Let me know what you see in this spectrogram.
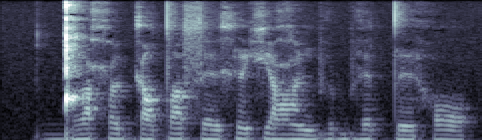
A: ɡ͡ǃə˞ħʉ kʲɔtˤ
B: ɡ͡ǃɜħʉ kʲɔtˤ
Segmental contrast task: B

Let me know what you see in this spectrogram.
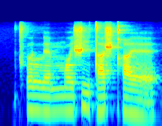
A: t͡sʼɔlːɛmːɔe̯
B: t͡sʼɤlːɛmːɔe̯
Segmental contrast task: B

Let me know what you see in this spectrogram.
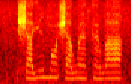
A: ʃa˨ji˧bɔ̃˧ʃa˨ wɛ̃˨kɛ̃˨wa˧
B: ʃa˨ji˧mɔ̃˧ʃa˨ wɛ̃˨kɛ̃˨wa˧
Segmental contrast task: B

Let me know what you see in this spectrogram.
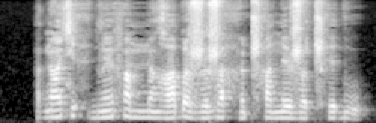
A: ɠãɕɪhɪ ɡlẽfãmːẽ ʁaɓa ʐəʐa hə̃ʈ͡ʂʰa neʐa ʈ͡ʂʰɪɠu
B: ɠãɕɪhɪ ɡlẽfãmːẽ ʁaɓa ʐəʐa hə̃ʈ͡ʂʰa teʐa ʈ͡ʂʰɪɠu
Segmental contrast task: A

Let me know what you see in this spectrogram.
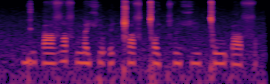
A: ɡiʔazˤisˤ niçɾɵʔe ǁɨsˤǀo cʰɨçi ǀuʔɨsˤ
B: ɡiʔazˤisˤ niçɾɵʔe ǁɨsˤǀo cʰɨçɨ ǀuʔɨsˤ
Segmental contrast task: A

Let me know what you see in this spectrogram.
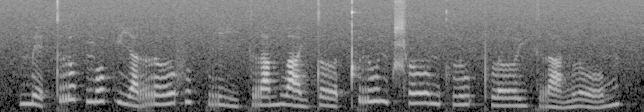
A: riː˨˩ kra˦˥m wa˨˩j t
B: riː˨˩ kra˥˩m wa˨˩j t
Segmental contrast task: A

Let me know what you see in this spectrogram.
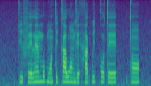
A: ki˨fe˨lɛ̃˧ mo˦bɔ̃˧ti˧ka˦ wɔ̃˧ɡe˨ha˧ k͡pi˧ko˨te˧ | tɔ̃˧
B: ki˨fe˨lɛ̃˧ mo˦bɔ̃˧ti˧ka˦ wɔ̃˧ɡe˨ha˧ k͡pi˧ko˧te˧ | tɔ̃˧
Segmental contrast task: B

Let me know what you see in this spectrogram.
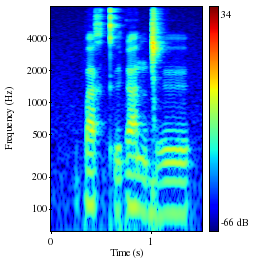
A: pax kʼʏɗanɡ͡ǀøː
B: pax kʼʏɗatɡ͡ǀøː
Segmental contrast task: A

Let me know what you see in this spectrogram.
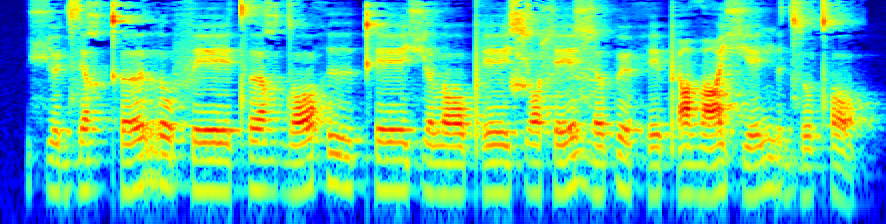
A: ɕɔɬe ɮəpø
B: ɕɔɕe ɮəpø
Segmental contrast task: A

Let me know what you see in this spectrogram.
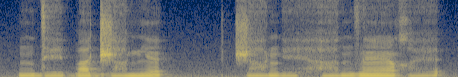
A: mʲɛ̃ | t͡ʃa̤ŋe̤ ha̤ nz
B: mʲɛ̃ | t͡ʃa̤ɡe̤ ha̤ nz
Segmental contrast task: A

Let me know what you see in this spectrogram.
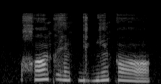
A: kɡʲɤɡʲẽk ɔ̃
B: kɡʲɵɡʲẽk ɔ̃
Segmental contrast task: B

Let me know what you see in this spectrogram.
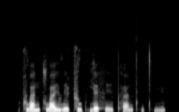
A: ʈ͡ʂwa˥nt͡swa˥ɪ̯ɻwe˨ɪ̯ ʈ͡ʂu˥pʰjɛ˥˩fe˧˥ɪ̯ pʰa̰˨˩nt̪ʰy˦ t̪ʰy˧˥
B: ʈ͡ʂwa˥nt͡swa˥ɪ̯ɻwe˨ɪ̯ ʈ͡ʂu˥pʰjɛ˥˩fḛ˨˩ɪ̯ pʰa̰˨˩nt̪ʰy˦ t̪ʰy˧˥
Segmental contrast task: A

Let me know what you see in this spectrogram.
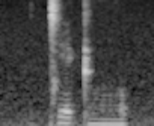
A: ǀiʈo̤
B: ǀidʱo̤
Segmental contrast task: A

